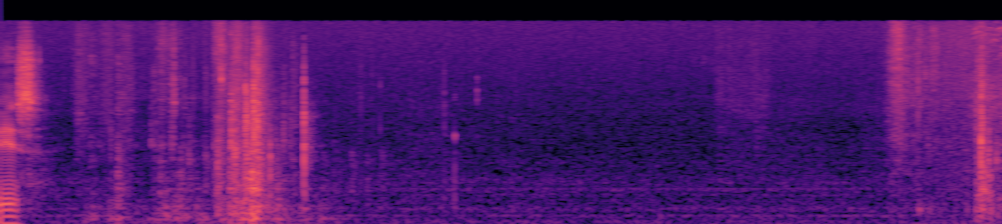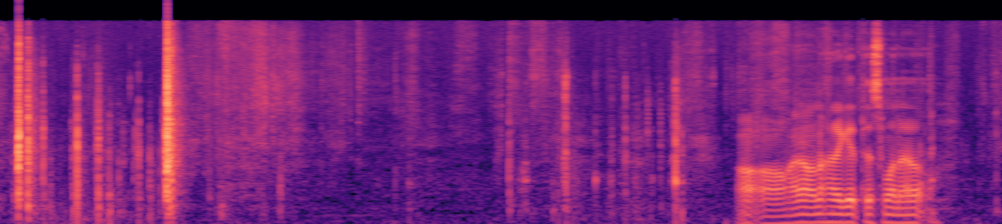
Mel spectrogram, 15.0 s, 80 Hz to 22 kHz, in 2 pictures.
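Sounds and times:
plastic car seat clicks and knocks: 0:07.4 - 0:08.9.

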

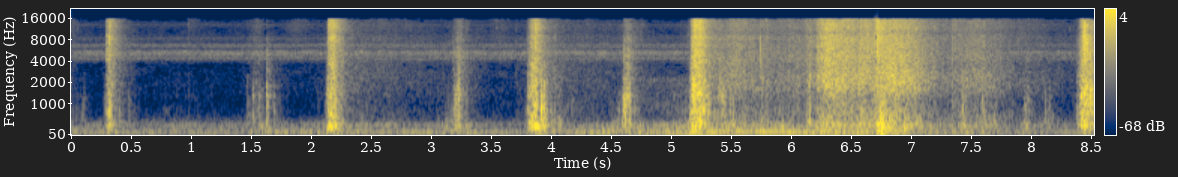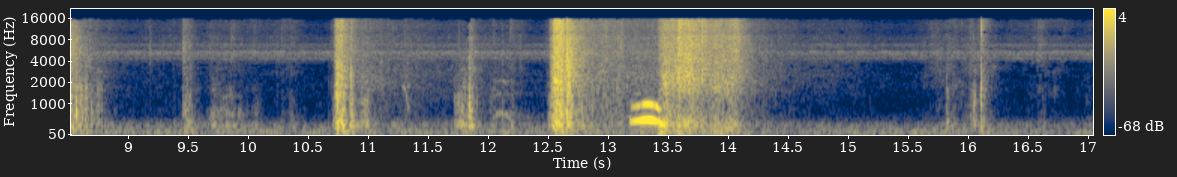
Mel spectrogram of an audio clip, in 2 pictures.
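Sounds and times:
fronds rustling: 0:02.2 - 0:09.2, 0:10.7 - 0:14.6.

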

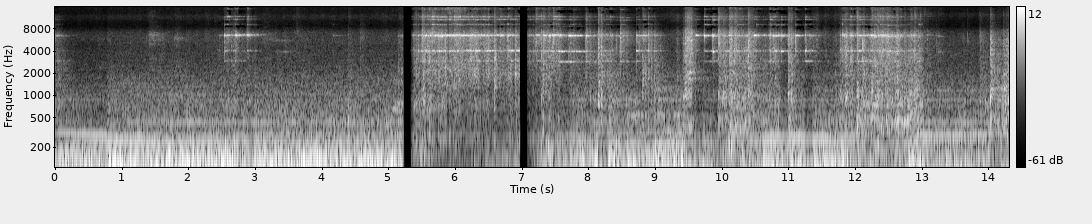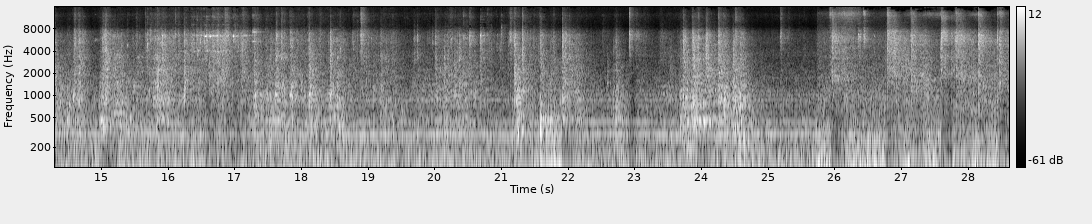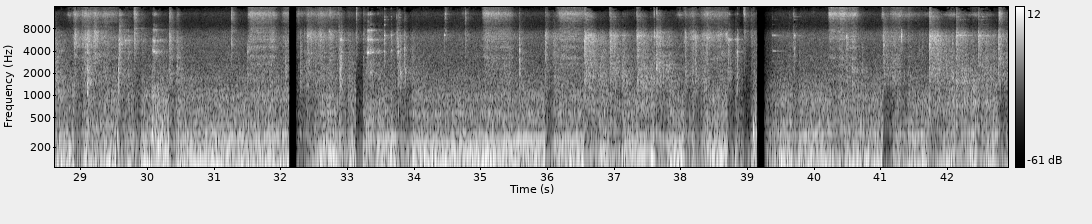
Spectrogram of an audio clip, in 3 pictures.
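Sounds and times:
metal parts clinking by hand: 0:02.4 - 0:03.6, 0:05.4 - 0:13.4, 0:32.3 - 0:35.7
metal parts clattering onto table: 0:05.4 - 0:13.1.

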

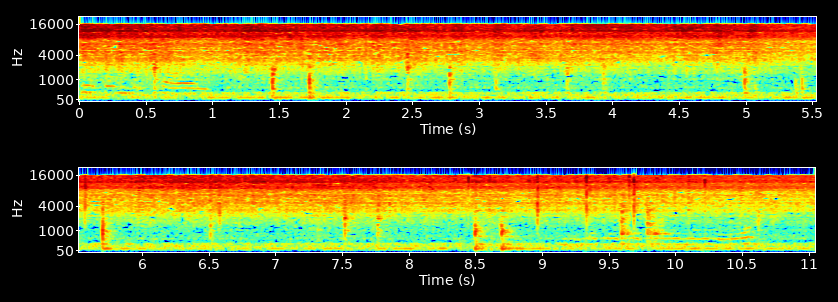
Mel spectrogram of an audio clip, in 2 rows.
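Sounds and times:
food sizzling in a wok: 0:00.0 - 0:11.0
spatula knocking against pan: 0:01.4 - 0:04.1, 0:04.9 - 0:06.6, 0:08.5 - 0:08.9, 0:09.6 - 0:10.0.

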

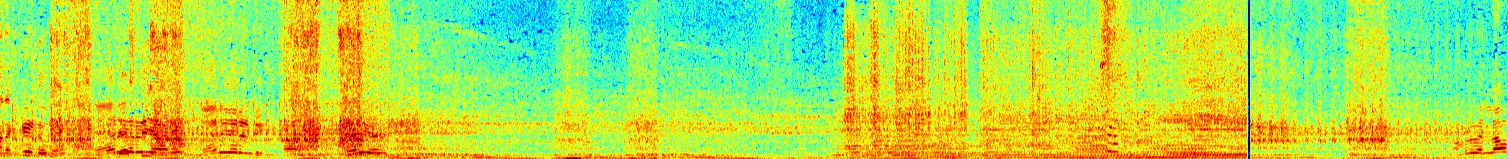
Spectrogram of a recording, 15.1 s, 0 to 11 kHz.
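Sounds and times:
bus diesel engine revving: 0:00.0 - 0:15.0.

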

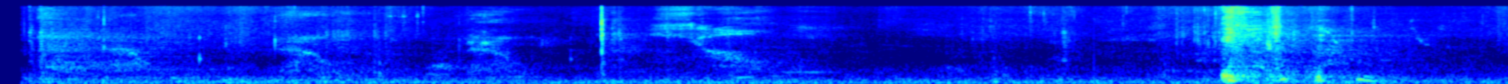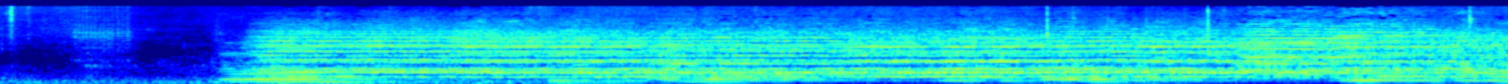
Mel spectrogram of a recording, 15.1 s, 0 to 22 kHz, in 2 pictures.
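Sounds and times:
string orchestra playing: 0:08.6 - 0:15.0.

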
